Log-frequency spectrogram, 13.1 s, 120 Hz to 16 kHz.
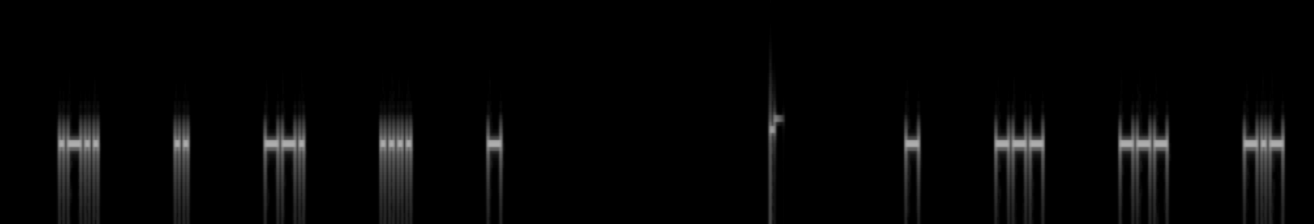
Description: Morse code, heard as a keyed tone, about 28 wpm, spaced as for 10 wpm, 700 Hz. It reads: LIGHT TOOK
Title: 6x Character Spacing - Top 300 Words - 28wpm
